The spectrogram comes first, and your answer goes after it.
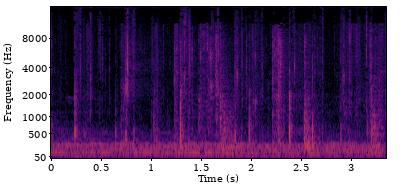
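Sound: someone knocking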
